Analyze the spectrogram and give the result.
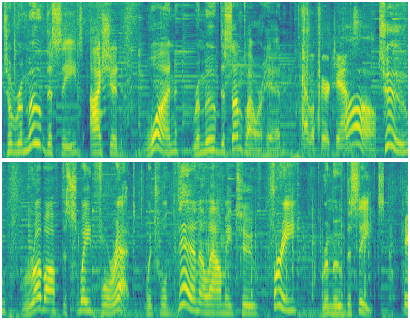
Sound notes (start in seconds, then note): none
